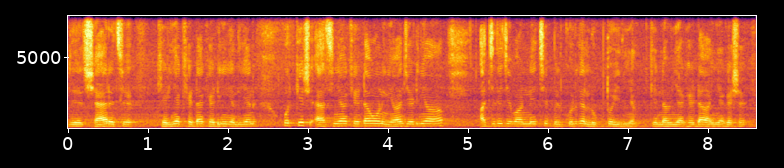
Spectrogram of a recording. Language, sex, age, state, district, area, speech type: Dogri, male, 18-30, Jammu and Kashmir, Udhampur, rural, spontaneous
